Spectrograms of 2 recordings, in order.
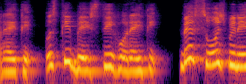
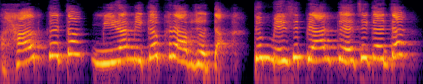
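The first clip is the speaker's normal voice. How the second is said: higher, sing-song broken Hindi; foreign bride voice; 7 semitones higher than usual. Acted. Russian bride teases her mother-in-law in broken Hindi.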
